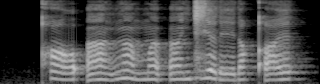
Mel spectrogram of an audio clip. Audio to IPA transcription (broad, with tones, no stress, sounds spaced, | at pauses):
qʰ ɔ˧˩˧ ʔ ã˩˧˩ ŋ ɐ̃˥˩ m ɐ̃˨˦ ʔ ɐ̃˨˦ d͡ʑ ɛ˥˩ ɾ e˩ ɾ ɘ˥˩ qʼ ɛ˨˦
